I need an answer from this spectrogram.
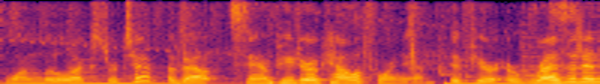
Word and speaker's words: San Pedro: Most people coming into the area call it San Pedro, which is the correct pronunciation, but for locals, it is San Pedro.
